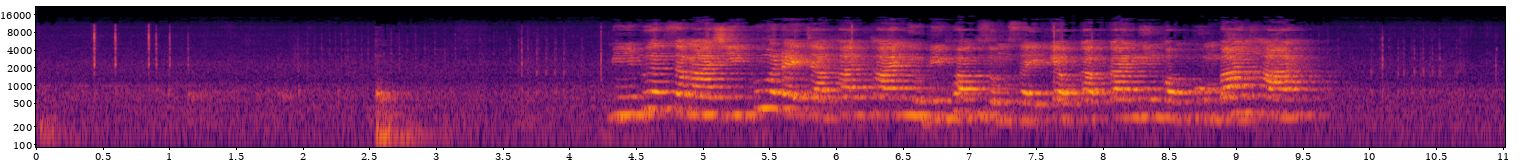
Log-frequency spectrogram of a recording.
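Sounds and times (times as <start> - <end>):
room noise: 0.0 - 11.0
dull thump: 2.5 - 3.0.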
